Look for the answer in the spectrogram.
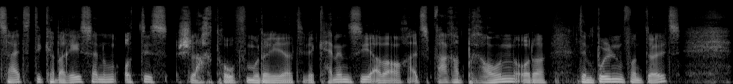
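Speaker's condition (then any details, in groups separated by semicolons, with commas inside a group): No condition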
